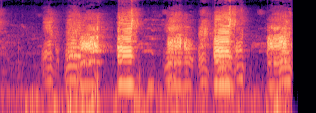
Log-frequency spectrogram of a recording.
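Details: Village duck quacking rapidly, about one harsh, buzzy, nasal call per second, the bursts varying in length before stopping abruptly.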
